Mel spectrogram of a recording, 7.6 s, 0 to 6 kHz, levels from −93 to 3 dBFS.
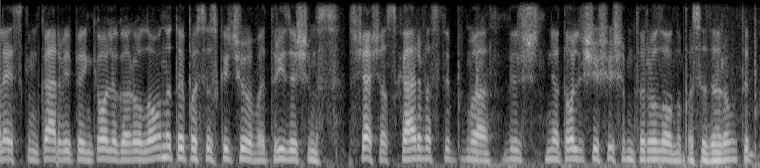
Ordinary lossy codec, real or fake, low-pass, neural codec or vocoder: Opus, 32 kbps; real; 5.4 kHz; none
